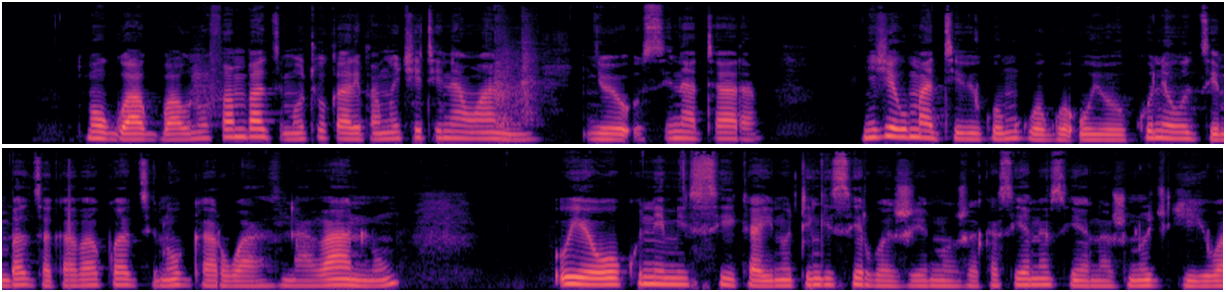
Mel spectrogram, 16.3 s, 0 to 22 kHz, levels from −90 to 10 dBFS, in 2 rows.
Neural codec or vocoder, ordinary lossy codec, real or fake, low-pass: none; MP3, 96 kbps; real; 19.8 kHz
